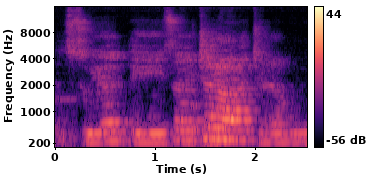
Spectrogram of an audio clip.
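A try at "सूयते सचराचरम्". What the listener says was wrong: Do a long oo. Suyate sacharacharam. Suyate sacharacharam. And no pausing after the sa, because sa is a short syllable. Suyate sacha, not like that. Suyate sacharacharam.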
